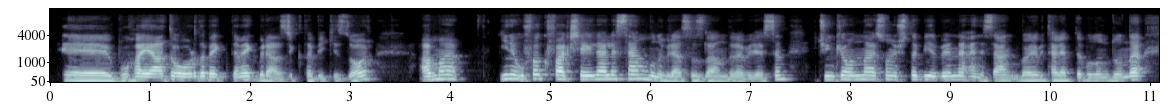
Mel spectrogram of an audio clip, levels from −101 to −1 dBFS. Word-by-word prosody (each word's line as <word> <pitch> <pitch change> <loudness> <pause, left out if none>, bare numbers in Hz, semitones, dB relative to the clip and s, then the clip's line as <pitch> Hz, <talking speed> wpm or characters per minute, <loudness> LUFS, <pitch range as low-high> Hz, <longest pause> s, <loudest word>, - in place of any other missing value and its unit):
Eee, 125 -2 +4
bu 140 +1 -4
hayatı 155 +1 +4
orada 160 0 +3
beklemek 155 +1 0
birazcık 105 -4 -4
tabii 110 -3 -6
ki 105 - -11
zor 165 - 0 0.5
ama 195 +5 +1 0.3
yine 200 +2 +2
ufak 205 +3 -1
ufak 195 -2 +4
şeylerle 190 +1 +3
sen 205 +1 0
bunu 150 -7 0
biraz 105 -2 -3
hızlandırabilirsin. 105 - -4 0.2
Çünkü 170 +6 -1
onlar 180 0 +2
sonuçta 175 0 -3
birbirine, 170 0 +2
hani, 155 -4 -5
sen 135 +1 -4
böyle 130 0 0
bir 125 - -6
talepte 130 +2 -2
bulunduğunda, 140 +5 -1
155 Hz, 150 wpm, -23 LUFS, 125-180 Hz, 0.5 s, Eee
